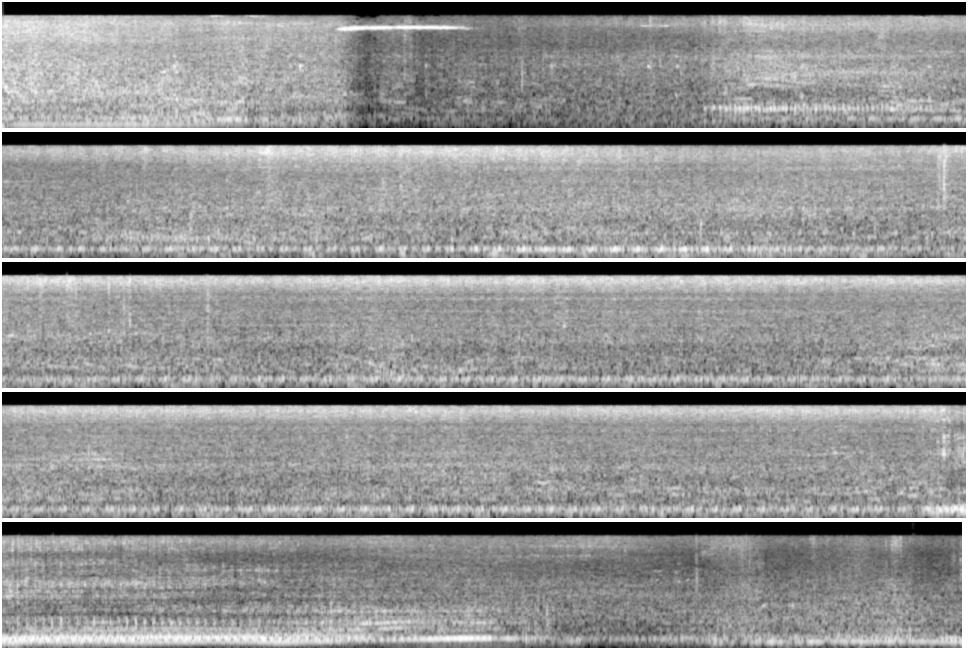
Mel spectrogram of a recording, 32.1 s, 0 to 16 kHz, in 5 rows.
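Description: Audi R8 engine idling with a steady low note, then revving and accelerating near the end, its pitch rising before the sound drops away as the car pulls off.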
